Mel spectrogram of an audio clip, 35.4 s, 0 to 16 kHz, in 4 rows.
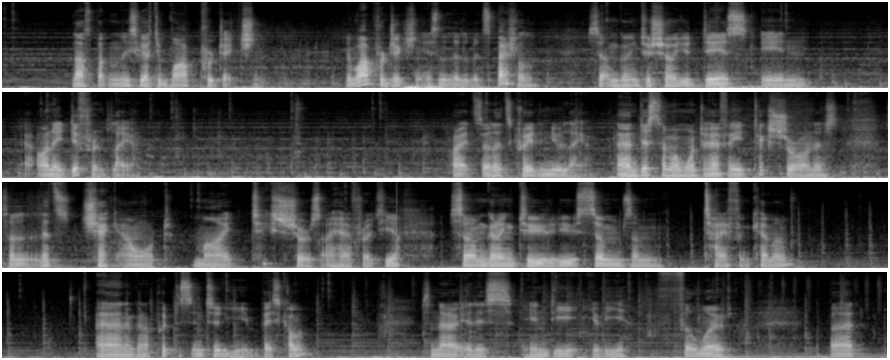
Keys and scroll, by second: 7.4 ctrl+z.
